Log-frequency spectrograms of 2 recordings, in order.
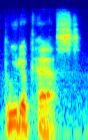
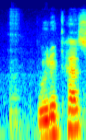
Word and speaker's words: Budapest: people pronounce it Nepal Budapest was pronounced with an sh where budapes oh God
